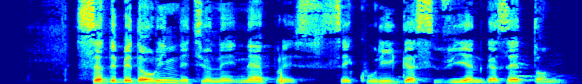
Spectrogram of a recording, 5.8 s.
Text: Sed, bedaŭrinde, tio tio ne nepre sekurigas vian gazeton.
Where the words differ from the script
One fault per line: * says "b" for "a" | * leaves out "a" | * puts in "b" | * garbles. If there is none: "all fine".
* leaves out "tio"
